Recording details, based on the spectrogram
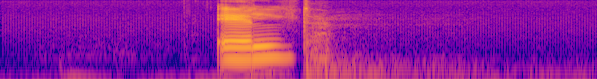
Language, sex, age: Swedish, female, 23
